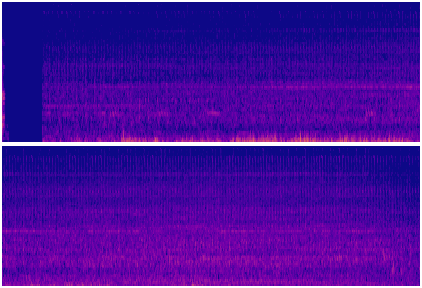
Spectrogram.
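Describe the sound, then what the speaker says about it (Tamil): A Maruti car engine in neat condition runs at a steady idle, a continuous close rumble with uneven low thumping early on that settles into an even drone, with no talk over it. "இன்ஜினோட சவுண்டையும் கேட்டு பாருங்க"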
